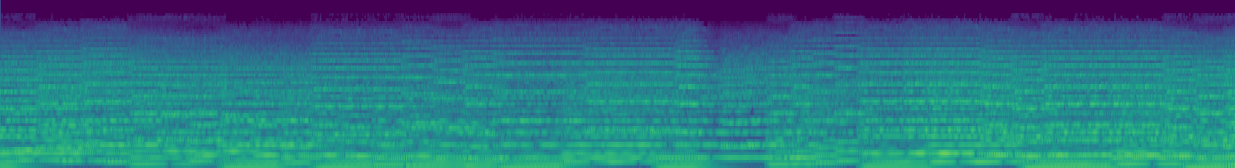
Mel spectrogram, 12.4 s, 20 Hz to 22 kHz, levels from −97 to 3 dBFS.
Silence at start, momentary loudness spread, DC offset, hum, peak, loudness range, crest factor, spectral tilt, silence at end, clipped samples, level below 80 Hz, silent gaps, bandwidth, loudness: 0 s; 4 LU; under 0.1%; none; -10 dBFS; 4 LU; 16 dB; -4.5 dB/octave; 0 s; under 0.1%; -40 dBFS; none; 13.5 kHz; -26 LUFS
